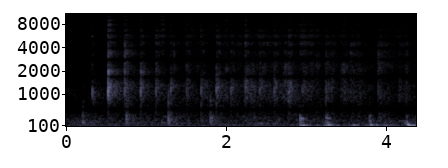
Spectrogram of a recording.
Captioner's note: audience applauds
